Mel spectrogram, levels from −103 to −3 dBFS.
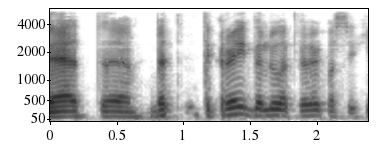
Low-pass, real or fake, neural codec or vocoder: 5.4 kHz; fake; codec, 16 kHz in and 24 kHz out, 1.1 kbps, FireRedTTS-2 codec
